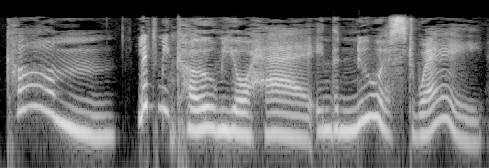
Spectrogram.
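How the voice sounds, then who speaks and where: Woman acting a wheedling old peddler woman, sly, falsely friendly, sing-song, unhurried, fairy-tale style. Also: medium pitch, very animated, darkish tone, dry recording. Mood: coaxing.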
